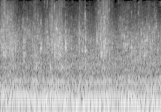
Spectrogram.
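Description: A hand stirring and swishing soapy water in a basin, a continuous splashing and sloshing, with a steady low hum underneath.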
